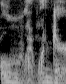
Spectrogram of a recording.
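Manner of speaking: plainly insincere, sarcastic mock wonder and surprise. Retelling opening the one Christmas Eve present: sarcastic fake surprise. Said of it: "Do you do it, like, sarcastically?".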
